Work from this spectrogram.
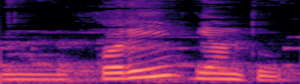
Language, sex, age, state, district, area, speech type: Odia, female, 60+, Odisha, Balangir, urban, spontaneous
